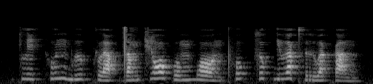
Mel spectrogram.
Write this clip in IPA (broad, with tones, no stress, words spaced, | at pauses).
kli˦˥t̚hu˥˩nbɯː˦˥p̚ kla˨˩p̚da˧mt͡ɕɔː˥˩po˦˥m bɔː˨˩npʰo˥˩k̚ so˥˩k̚ jɯ˥˩a̯kʰru˧a̯ka˧n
